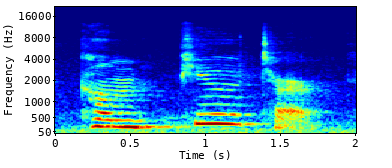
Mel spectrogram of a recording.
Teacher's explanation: We're all using a computer right now of some sort. So computer has 3 syllables, computer, and the stress is on the second syllable, on pew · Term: stressed syllable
